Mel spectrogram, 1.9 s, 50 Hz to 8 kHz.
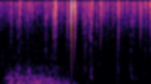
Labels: {"label": "biophony", "recorder": "SoundTrap 300"}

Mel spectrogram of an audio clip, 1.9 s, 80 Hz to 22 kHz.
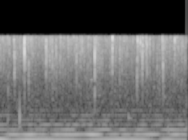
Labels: {"label": "biophony, midshipman", "recorder": "SoundTrap 500"}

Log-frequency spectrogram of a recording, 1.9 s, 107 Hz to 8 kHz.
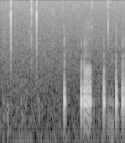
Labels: {"label": "biophony, knock croak", "recorder": "SoundTrap 300"}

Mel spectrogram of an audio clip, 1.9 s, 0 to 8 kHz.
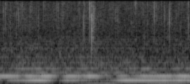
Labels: {"label": "biophony, midshipman", "recorder": "SoundTrap 500"}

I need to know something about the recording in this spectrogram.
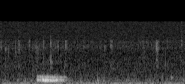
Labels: {"label": "biophony, growl", "recorder": "SoundTrap 600 or HydroMoth"}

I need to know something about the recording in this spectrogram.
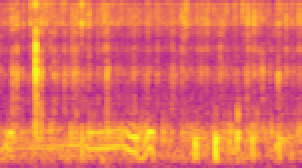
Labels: {"label": "biophony, cascading saw", "recorder": "HydroMoth"}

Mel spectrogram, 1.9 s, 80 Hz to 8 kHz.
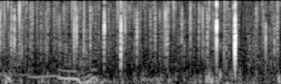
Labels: {"label": "biophony, cascading saw", "recorder": "SoundTrap 600 or HydroMoth"}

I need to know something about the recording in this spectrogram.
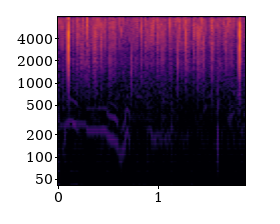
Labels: {"label": "biophony, cascading saw", "recorder": "SoundTrap 600 or HydroMoth"}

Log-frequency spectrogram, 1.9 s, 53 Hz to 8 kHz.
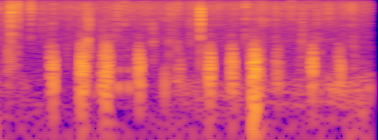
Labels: {"label": "biophony, grazing", "recorder": "SoundTrap 600 or HydroMoth"}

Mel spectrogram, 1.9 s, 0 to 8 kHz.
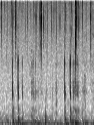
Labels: {"label": "biophony, knock", "recorder": "SoundTrap 300"}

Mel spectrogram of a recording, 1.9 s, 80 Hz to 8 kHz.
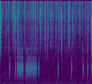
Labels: {"label": "biophony, knock croak", "recorder": "SoundTrap 300"}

